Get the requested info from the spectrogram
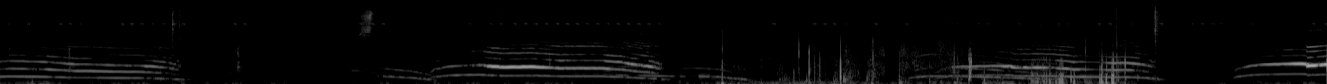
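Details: Cats locked in a fight yowl back and forth in loud, harmonic wails that bend up and down, several drawn-out cries following one another, with sharp clatters and scuffles between the calls.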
